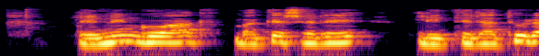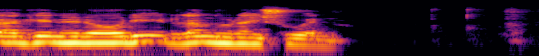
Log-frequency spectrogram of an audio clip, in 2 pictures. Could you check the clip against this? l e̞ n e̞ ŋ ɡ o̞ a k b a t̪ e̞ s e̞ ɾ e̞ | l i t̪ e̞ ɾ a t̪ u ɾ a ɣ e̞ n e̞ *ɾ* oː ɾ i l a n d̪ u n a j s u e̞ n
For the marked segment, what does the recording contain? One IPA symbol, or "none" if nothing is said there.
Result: ɾ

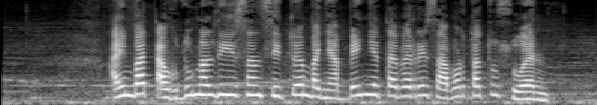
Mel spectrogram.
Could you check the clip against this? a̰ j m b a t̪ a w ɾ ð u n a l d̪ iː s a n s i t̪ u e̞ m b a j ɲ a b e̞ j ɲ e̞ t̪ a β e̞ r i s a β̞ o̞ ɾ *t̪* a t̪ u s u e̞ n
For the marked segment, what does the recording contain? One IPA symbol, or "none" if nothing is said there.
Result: t̪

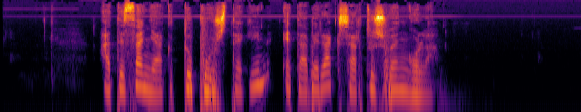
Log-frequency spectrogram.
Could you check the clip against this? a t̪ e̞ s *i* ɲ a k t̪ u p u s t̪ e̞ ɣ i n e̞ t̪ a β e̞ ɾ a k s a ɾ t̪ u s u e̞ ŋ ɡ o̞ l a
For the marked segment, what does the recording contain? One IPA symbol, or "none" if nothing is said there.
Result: a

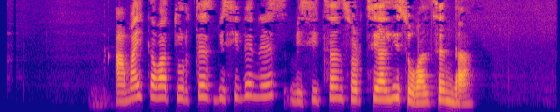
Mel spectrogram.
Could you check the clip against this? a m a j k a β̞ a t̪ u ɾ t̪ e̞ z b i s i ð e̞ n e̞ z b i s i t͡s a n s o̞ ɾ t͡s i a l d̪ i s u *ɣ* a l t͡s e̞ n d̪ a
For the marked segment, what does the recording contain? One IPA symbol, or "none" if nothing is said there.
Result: ɣ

